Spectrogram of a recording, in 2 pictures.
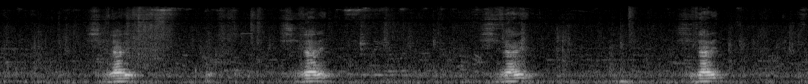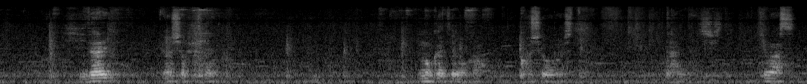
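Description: A middle-aged man speaks into a close microphone in short, loud bursts with pauses between them.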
